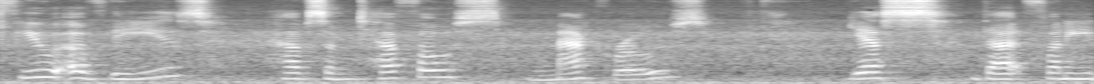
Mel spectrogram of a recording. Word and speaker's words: Teuchos: of these have some tephos macros yes that funny name there t-e-u-c-h-o-s it is pronounced tefos as if there's an F in the middle of it that's our tools package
